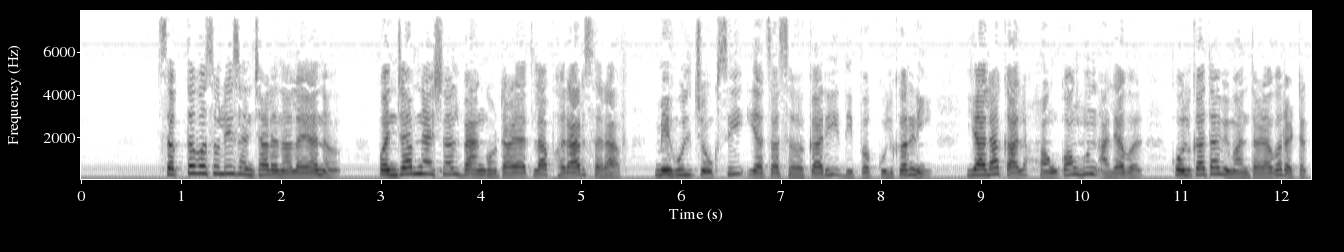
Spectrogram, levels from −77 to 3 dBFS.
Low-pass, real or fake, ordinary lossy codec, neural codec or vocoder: none; real; none; none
